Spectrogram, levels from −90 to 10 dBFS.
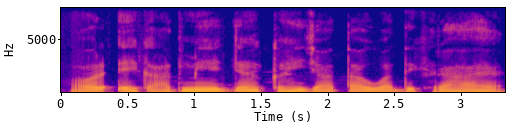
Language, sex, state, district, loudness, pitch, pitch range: Hindi, male, Bihar, Patna, -15 LUFS, 120 Hz, 120-125 Hz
